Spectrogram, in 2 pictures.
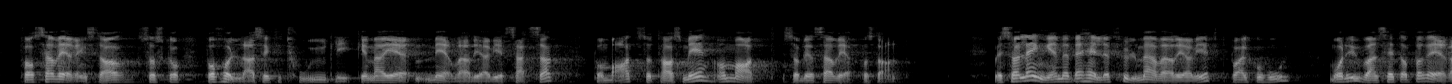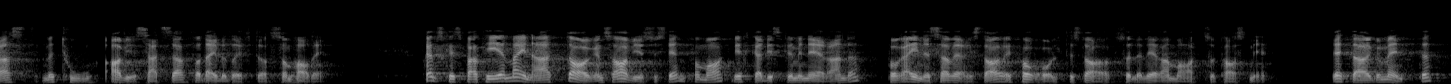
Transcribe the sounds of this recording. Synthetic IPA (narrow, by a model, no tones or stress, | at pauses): fɔʁsæʁʋeːʁɪŋsd̪ɑːʁsɔskɑfɔɾɦɔlːɑ̰sɛɡ̚t̪ʰɪlt̪ʰuːʉːd̪liːkəmæmeːʁʋæʁd̪ɪɑ̰ːʋjɪft̪sɑ̰t̪səʁpʰɔmɑ̰ːt̪sɔmt̪ʰɑːsmɛɔmɑːt̪sɔmbliːʁsæʁʋḛːʁt̪̚pʰɔst̪ɑ̰ːnn̩ | mʔɛnsɔlɛŋːəmɛbɛɦɛlːəfʉlmæɪʁʋæʁd̪ɪɑːʋjɪft̪pʰɔɑlkʊɦuːl | mʔo̰ːd̪ɛʉːɑnsɛt̪ːɔpəʁeːʁɑst̪mɛt̪ʰuːʔɑ̰ːʋjʉ̰sɑ̰t̪sɑʁfɔʁd̪æɪbəd̪ʁɪft̪əʁsɔmɦɑ̰ʁd̪ɛ̰ | fʁɛmskɪt̪spɑʁt̪ʰiːəmæɪnəʁɑt̪̚d̪ɑːɡənsɑːʋjʉːsʏst̪eːmfɔɾmɑːt̪ʋɪʁkɑd̪ɪskʁɪmɪneːʁand̪ə | pʰɔʁæ̰ɪnəsæʁʋeːʁɪ̰ŋsd̪ɑːəɾɪ̰fɔʁhɔlt̪ʰɪlst̪ɑ̰ːə̰ʁsɔɔlɛʋeːʁɑmɑ̰ːt̪sɔt̪ʰɑ̰ːsmɛ̰ | d̪̥ɛt̪ːəɑʁɡʉmɛnt̪ə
